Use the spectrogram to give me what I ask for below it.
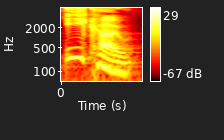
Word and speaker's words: Ico: This week's game is Eco on the PlayStation 2. – Is that how you pronounce it? – Yes, that's how you pronounce it. – All right. – I'll probably slip back into Ico as we go, because I've been calling it Ico.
